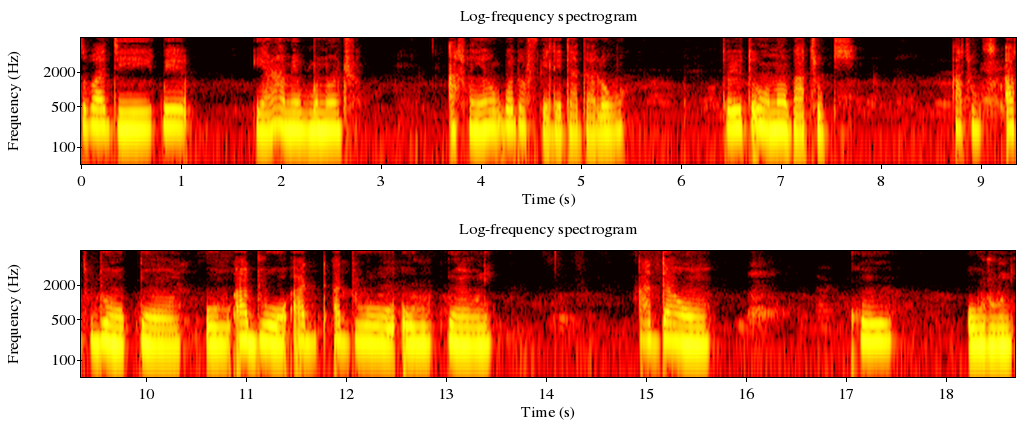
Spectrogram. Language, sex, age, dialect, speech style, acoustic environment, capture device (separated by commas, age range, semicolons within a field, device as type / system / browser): Yoruba, female, 18-24, Nigeria - Nigerian Standard, nervous; excited, people talking; nature, mobile / Linux / Chrome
